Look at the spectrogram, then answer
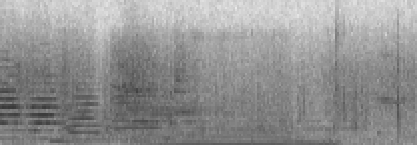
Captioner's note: bull bellows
